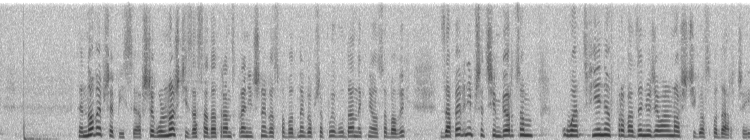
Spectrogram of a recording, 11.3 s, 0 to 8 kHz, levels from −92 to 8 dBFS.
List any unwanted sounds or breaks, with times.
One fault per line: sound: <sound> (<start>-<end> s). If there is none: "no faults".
sound: thud (0.3-0.9 s)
